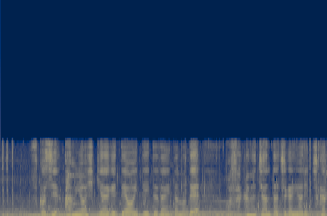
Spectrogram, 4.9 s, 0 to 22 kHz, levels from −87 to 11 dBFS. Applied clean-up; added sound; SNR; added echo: none; Motor vehicle (road) + Water / Liquid; 19 dB; none.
